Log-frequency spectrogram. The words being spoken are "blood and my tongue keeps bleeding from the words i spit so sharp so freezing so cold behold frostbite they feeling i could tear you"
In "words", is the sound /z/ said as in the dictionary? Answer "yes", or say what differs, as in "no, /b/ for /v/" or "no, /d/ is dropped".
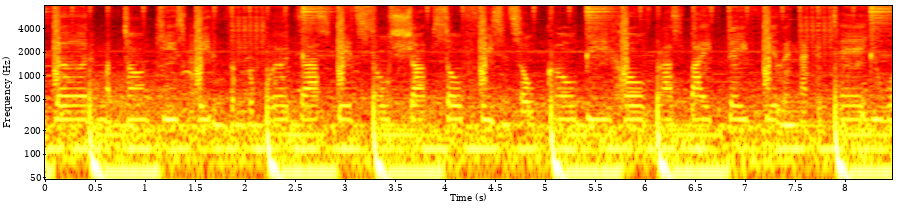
yes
